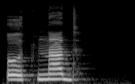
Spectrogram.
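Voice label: "ӧтнад" Komi, female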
